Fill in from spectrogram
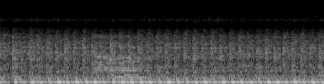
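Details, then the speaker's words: Yamaha Vixion after fixing flickering indicator lamp: steady even low putter at idle, no stumbles; lamp now lights only once running; engine idling normally. "nah ini harusnya memang kayak gini motor hidup lampu baru menyala tidak seperti tadi kontak on lampu nyala memang kayak gitu"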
